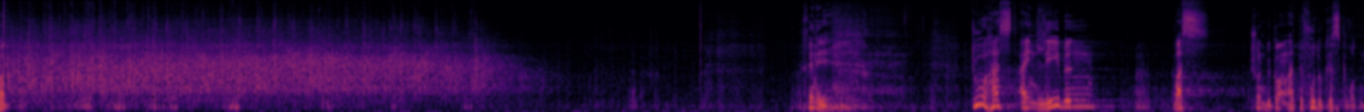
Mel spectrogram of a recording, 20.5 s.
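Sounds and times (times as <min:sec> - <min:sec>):
speech: 0:00.0 - 0:00.2, 0:12.1 - 0:12.8, 0:14.6 - 0:16.5, 0:17.6 - 0:18.1, 0:18.8 - 0:20.4
audience applause: 0:00.0 - 0:08.2.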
